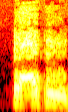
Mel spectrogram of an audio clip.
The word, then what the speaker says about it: plait: உதாரணத்துக்கு PLAIT இந்த வார்த்தைய எப்படி உச்சரிக்கிறதுன்னா பிளாட்னு உச்சரிக்கணும். இங்க ஐ சைலண்ட், ஐய உச்சரிக்க கூடாது.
